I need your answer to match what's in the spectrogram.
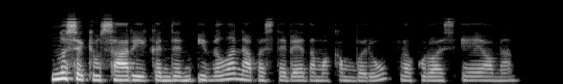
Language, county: Lithuanian, Kaunas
